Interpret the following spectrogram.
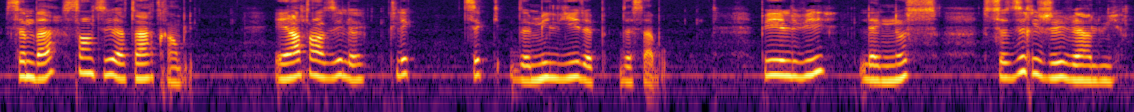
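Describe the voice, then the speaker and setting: A woman reading a children's story aloud, slow, with frequent slips and restarts. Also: mid-range voice, darkish tone, slight background noise.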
